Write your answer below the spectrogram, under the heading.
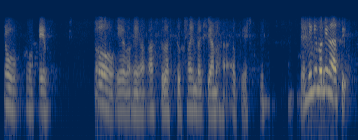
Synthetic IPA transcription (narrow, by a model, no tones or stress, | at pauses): oːoːeːʋɐ | oːeʋɐmeːʋɐmɐst̪uɐst̪uʋɐjmbɐkijaːma̰ɦɐ̰oːkːḛɐst̪u | enːikimɐd̪inaːsi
